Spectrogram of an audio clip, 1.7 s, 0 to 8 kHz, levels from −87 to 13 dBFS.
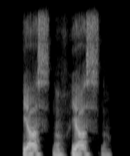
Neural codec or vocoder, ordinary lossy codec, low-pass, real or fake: none; Opus, 64 kbps; 7.2 kHz; real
